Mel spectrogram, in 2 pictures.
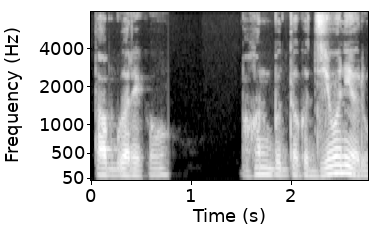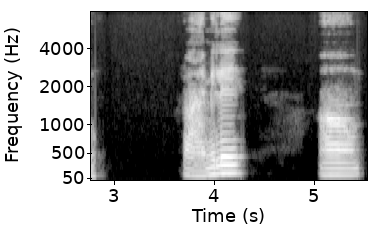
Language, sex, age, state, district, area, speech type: Nepali, male, 45-60, West Bengal, Kalimpong, rural, spontaneous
